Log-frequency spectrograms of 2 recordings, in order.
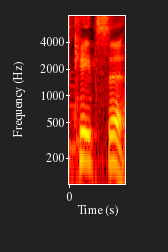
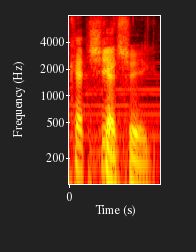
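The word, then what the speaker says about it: Cait Sith: is I thought was Kate sick oh uh no it's actually Kate she hates it but it's pronounced catchy it's a Gaelic I believe yes yeah you know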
